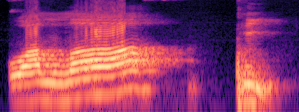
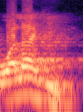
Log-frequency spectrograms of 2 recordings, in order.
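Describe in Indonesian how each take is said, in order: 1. Bunyi 'l' itu dobel dan ditahan. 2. Bunyi 'l' itu tunggal dan pendek. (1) "Wallahi ya" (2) "Kita buang alif lamnya. Itu sumpahnya tidak tercapai"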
